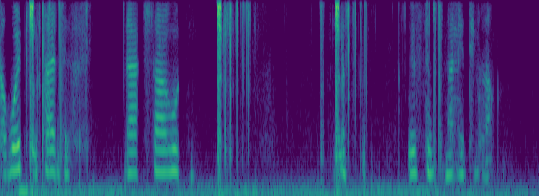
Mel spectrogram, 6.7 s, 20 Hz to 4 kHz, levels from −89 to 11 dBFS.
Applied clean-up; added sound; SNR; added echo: neural diffusion model UNIVERSE++.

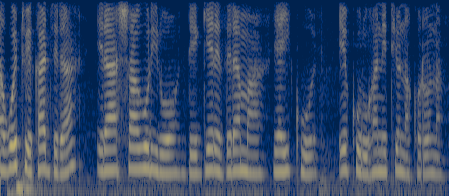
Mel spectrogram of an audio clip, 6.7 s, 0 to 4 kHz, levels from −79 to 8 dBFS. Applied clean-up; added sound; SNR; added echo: none; none; none; none.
